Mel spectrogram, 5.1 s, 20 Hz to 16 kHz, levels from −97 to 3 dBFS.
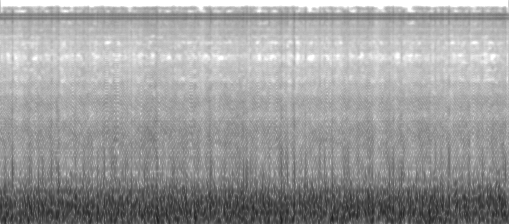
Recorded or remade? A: remade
